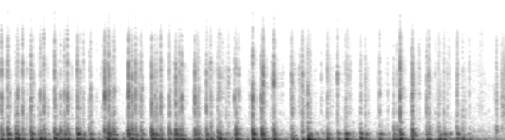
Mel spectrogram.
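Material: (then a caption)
Leather. A solid, dark brown genuine leather book cover is tapped with fingertips and nails. It gives a rapid run of dull, low thuds with faint bright clicks from the nails, each dying away almost at once. The tapping continues steadily and grows slightly softer toward the end.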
